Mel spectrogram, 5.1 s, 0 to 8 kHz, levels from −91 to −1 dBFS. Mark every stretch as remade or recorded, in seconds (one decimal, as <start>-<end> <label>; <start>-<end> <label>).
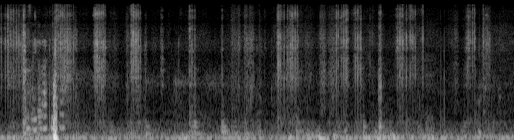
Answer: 0.0-0.7 recorded; 0.7-3.8 remade; 3.8-4.3 recorded; 4.3-5.1 remade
